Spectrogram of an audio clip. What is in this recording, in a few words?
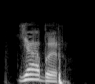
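"ябыр", Komi, male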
